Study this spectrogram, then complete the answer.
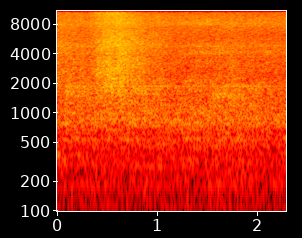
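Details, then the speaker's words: Pressure cooker heating, with tissue placed on the valve: a strong, even hiss of steam escaping from the vent as pressure builds. This is normal venting. "Nah, jadi uapnya itu keluar dari sini itu ya. Misalkan suhunya masih 50 derajat perhatikan kalau sudah mulai uapnya keluar kencang, nanti karetnya akan nongol."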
